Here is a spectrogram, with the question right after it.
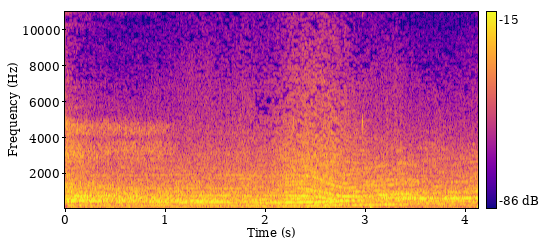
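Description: Ferrari Formula 1 car in a racing video game sweeping past at Imola, its engine note rising then dropping as it goes by, over a steady layer of other cars droning around the circuit.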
